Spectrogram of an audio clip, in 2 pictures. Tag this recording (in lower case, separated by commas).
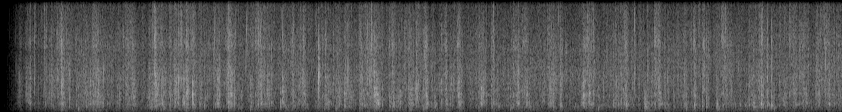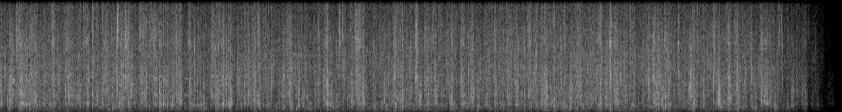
animal, livestock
